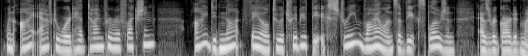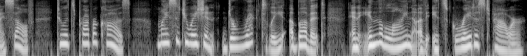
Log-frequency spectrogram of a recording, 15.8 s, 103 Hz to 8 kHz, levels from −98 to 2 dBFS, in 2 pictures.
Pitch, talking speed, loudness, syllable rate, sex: 205 Hz, 145 wpm, -19 LUFS, 4.9 syllables/s, female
